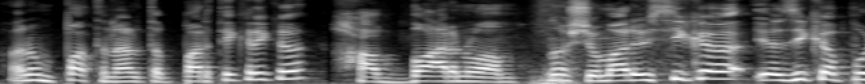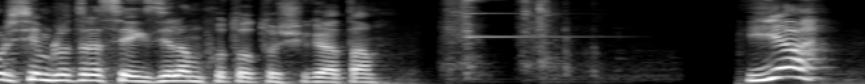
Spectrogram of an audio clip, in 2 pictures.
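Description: A young man giving casual, excitable gaming commentary, teasing other players and talking to his viewers. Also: high voice, few pauses. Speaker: streamer playing a Minecraft role-play server.

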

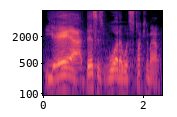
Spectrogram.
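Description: A man's voice: mid-range voice, moderate pace, pushed and bright. A young man rambling and swearing to himself while commentating a building game, often muttering under his breath. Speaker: Minecraft let's-play host. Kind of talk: casual gameplay commentary.

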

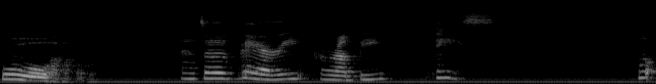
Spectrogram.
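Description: This woman's voice sits a little high as she presents story time for young kids in a small home room full of books. She takes her time, speaking deliberately with a very animated, rising-and-falling melody, reading picture books and rhymes, posing questions, and cheering her listeners on expressively.

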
